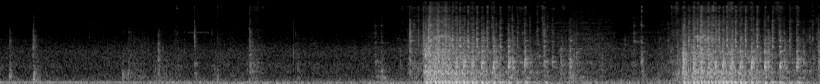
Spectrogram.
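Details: Toro Snow Commander two-stroke snow thrower, no fuel line connected, fires in two short rough bursts that die within a second; owner suspects fuel mixed with too much oil.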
